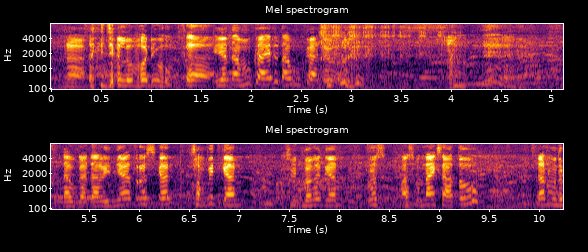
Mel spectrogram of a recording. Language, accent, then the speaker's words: Indonesian; Medan, North Sumatra, Indonesia; kita orang Medan walaupun kita bodoh-bodoh kayak gini tapi tetap tetap toleran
